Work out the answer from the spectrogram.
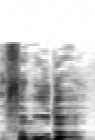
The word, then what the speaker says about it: ثمود: For example, if say, ala inna thamuda, there will be no making a stop, alif will not be pronounced. It will be thamud, because dal will take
